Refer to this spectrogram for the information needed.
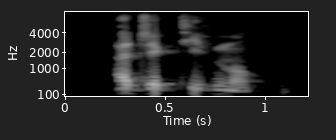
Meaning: adjectivally
- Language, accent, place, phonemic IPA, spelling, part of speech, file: French, France, Lyon, /a.dʒɛk.tiv.mɑ̃/, adjectivement, adverb, LL-Q150 (fra)-adjectivement.wav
